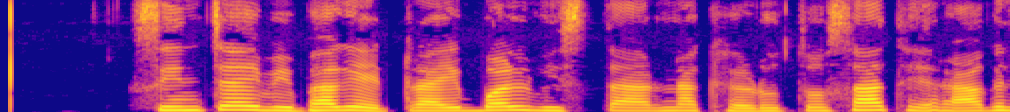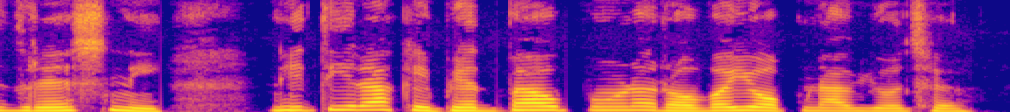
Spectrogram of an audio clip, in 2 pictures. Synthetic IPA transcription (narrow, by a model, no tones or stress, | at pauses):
ʃĩɲt͡ʃajʋibʱaɡeʈɾajbəlʋɪst̪aɾnakʰeɽut̪osat̪ʰeɾaɡd͡ʒɾeʃni | nit̪iɾakʰibʱed̪̚bʱaʋpuɾɳəɾəʋəjoəpnaʋjot͡ʃʰe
